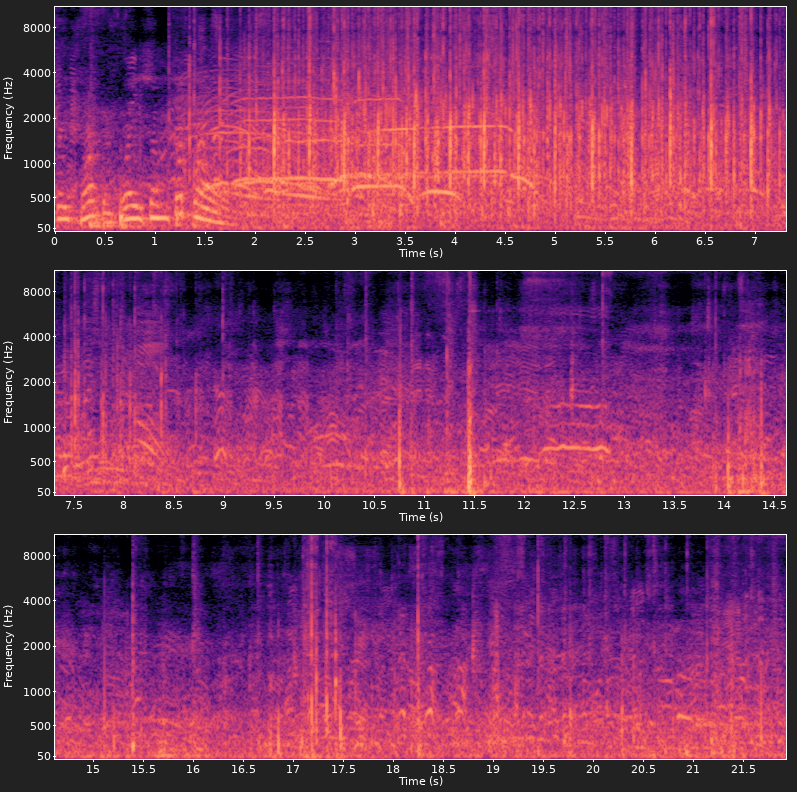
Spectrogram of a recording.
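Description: A crowd chatters in the distance.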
